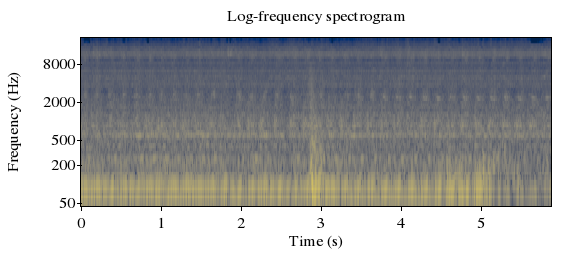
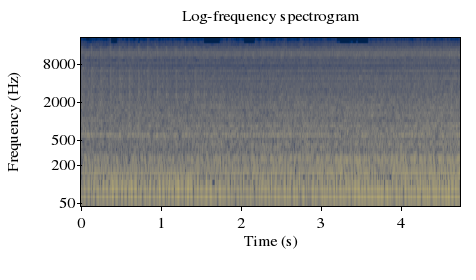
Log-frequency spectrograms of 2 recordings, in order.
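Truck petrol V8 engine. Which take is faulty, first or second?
first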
